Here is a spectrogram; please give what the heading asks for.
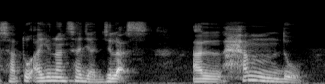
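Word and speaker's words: الحمد: Alhamdu, alhamdu, alhamdu, ya, bukan alhamdu, ya, itu mendengung.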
